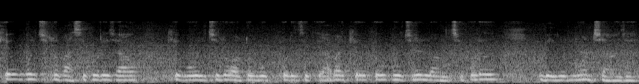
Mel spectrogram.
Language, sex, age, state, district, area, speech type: Bengali, female, 18-30, West Bengal, Kolkata, urban, spontaneous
